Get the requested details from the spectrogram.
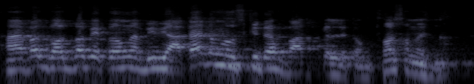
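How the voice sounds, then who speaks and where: A man's voice: high-pitched, big pitch swings, very fast, echoey room. A man teaching physics in a chatty lecture, coaxing his students along. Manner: chatty, coaxing, says "है ना" often. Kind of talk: classroom lecture.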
